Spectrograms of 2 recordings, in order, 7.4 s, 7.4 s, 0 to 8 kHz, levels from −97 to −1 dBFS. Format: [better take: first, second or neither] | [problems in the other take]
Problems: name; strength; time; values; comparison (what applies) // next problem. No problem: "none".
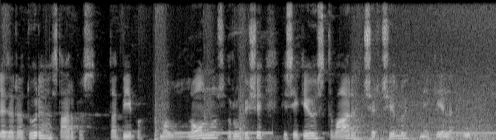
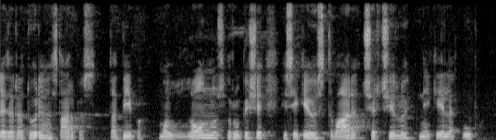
second | background sound (Telephone + Fire); 10 dB below the speech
